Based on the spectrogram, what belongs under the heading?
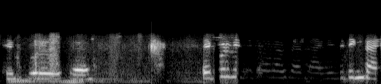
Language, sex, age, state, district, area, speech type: Telugu, female, 18-30, Telangana, Sangareddy, rural, conversation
